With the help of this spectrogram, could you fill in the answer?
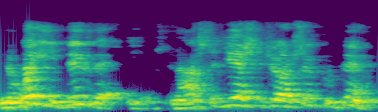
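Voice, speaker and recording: A man with an Alabama accent, in audible room echo. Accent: Southern US (Alabama). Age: 70s. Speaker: public commenter at county meeting. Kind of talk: public comment. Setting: county commission meeting.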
